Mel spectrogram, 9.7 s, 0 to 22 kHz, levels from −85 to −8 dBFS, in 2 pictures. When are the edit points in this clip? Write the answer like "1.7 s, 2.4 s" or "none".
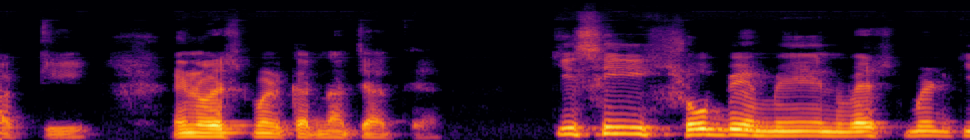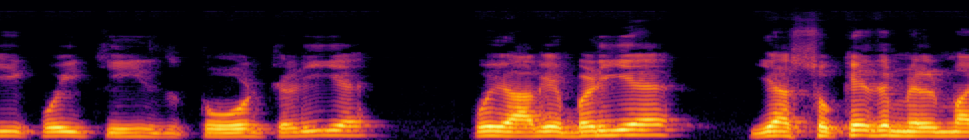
none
